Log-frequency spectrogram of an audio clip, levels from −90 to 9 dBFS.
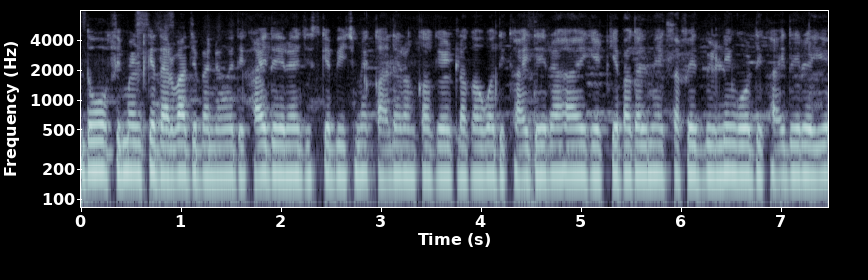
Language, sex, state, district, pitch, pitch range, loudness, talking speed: Hindi, female, Bihar, Vaishali, 175 Hz, 170-175 Hz, -17 LUFS, 280 wpm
